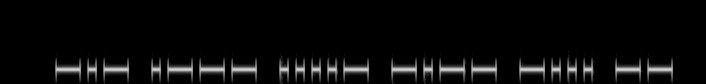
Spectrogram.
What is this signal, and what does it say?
Morse code, heard as a keyed tone, about 15 wpm, 700 Hz. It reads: KJ4YBM
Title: USA Call Signs - 6 Characters - Repeated 2x - 15wpm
